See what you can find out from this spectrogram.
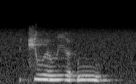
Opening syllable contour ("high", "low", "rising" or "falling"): low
